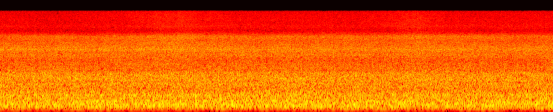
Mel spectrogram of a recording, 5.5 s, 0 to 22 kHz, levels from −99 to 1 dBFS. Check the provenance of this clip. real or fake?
real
